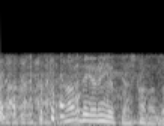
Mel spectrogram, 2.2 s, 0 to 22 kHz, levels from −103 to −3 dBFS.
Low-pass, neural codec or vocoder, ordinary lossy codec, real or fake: 3.6 kHz; codec, 16 kHz, 4 kbps, FreqCodec, larger model; Opus, 24 kbps; fake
